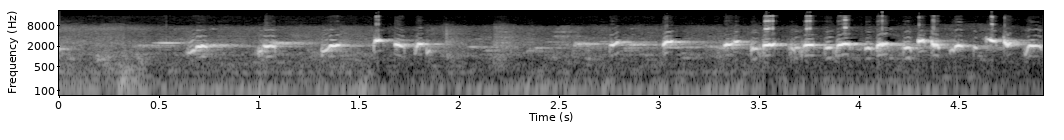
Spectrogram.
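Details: A female yellow-vented bulbul calls a male, played to coax caged birds into song: a few spaced slurred chirps, then a quickening burst of bubbly chatter over a faint hum.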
